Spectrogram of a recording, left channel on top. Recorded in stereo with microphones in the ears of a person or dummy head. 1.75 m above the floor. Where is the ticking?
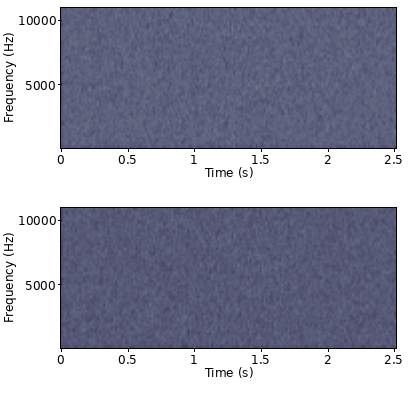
No ticking in this recording.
